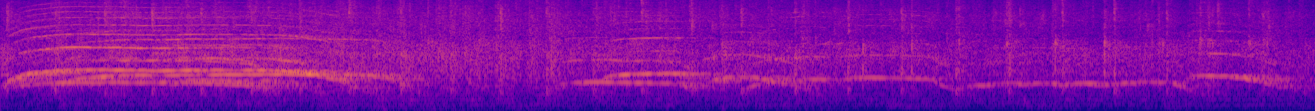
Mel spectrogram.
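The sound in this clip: Applause and cheering welcome an entrepreneur to the stage, loudest at the start with whoops rising over the clapping, then easing off gradually.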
